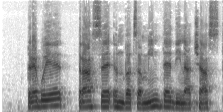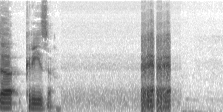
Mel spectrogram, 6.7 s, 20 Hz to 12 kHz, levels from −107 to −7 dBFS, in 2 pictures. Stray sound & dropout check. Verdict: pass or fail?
fail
